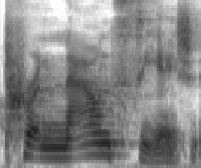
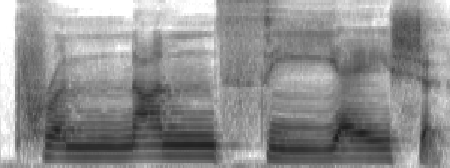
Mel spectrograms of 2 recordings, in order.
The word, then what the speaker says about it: pronunciation: to correct me so it's not pronunciation it's pronunciation pronunciation pronounce but this longer word is pronunciation none in the middle pronunciation the next one is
